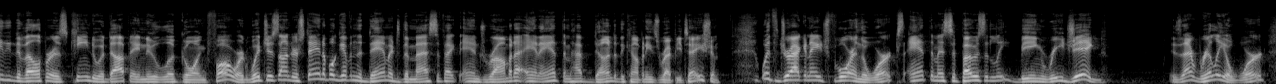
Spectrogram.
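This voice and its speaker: A man's voice: mid-range voice, pushed and bright. A man hosting a gaming news show, mixing read-out news with his own off-the-cuff commentary.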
